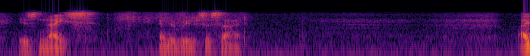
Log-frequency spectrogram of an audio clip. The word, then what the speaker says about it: gneiss: I apologize, the correct pronunciation is Nice.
